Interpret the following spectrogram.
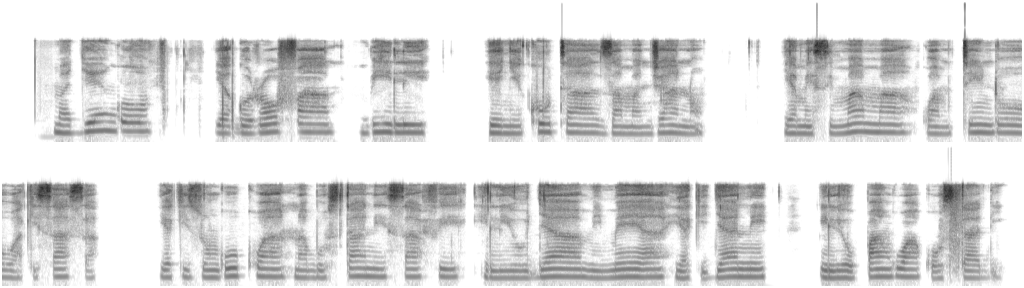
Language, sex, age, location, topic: Swahili, female, 25-35, Mombasa, education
